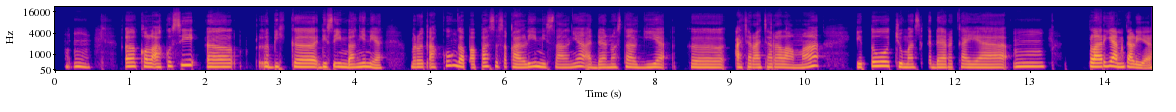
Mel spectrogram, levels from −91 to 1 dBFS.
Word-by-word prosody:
Mmm, 225 Hz, -2 st, -1 dB, 0.5 s
eee, 250 Hz, 0 st, +5 dB
kalau 230 Hz, -3 st, +2 dB
aku, 210 Hz, +6 st, -1 dB
sih, 330 Hz, +4 st, +1 dB, 0.2 s
eee, 225 Hz, 0 st, +3 dB, 0.4 s
lebih 230 Hz, 0 st, 0 dB
ke 220 Hz, -3 st, +3 dB
diseimbangin 225 Hz, 0 st, +2 dB
ya. 165 Hz, -2 st, -1 dB, 0.4 s
Menurut 210 Hz, +2 st, -1 dB
aku 250 Hz, +10 st, -3 dB
nggak 230 Hz, -4 st, +3 dB
papa 245 Hz, +6 st, -1 dB
sesekali 215 Hz, 0 st, 0 dB
misalnya 205 Hz, +3 st, -2 dB
ada 185 Hz, +1 st, -1 dB
nostalgia 195 Hz, 0 st, -1 dB, 0.3 s
ke 195 Hz, -2 st, 0 dB, 0.2 s
acara-acara 195 Hz, 0 st, -1 dB
lama, 185 Hz, -, 0 dB, 0.5 s
itu 270 Hz, +6 st, +3 dB
cuma 200 Hz, -3 st, +2 dB
sekedar 195 Hz, 0 st, -3 dB
kayak, 190 Hz, -2 st, -1 dB
mmm, 245 Hz, +1 st, +1 dB, 0.6 s
pelarian 240 Hz, 0 st, +6 dB
kali 200 Hz, -8 st, +1 dB
ya. 170 Hz, -, -1 dB
210 Hz, 120 wpm, -22 LUFS, 195-235 Hz, 0.6 s, pelarian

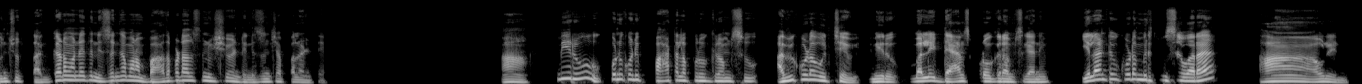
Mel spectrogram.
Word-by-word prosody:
కొంచుం 135 Hz, +2 st, -3 dB
తగ్గడవనేది 195 Hz, -, 0 dB
నిజంగా 180 Hz, +7 st, -2 dB
మనం 170 Hz, -5 st, +2 dB
బాధపడాల్సిన 180 Hz, +7 st, -1 dB
విషయవే 150 Hz, +1 st, -2 dB
అండి 110 Hz, -2 st, -5 dB
నిజం 125 Hz, +4 st, -5 dB
చెప్పాలంటే. 110 Hz, -6 st, -8 dB, 1.8 s
ఆ! 120 Hz, -, +1 dB, 0.5 s
మీరూ 270 Hz, -1 st, +2 dB, 0.3 s
కొన్ని 235 Hz, 0 st, 0 dB
కొన్ని 220 Hz, -2 st, 0 dB, 0.2 s
పాటల 175 Hz, +3 st, 0 dB
ప్రోగ్రామ్సు, 155 Hz, -3 st, 0 dB, 0.3 s
అవి 170 Hz, +6 st, +5 dB
కూడా 225 Hz, -1 st, +3 dB
ఒచ్చేవి. 110 Hz, -, 0 dB, 0.2 s
మీరు 130 Hz, -2 st, +3 dB, 0.3 s
మళ్ళీ 160 Hz, +3 st, +6 dB
డాన్స్ 135 Hz, +3 st, +2 dB
ప్రోగ్రామ్స్ 130 Hz, -4 st, +1 dB
గానీ, 115 Hz, +1 st, 0 dB, 0.4 s
ఇలాంటివి 225 Hz, +4 st, +3 dB
కూడా 240 Hz, -, +1 dB
మీరు 185 Hz, -5 st, 0 dB
చూసేవారా? 170 Hz, +1 st, +5 dB, 0.6 s
ఆ! -, -, +6 dB, 0.4 s
అవునండి. 115 Hz, -7 st, -2 dB
155 Hz, 130 wpm, -23 LUFS, 125-190 Hz, 1.8 s, మళ్ళీ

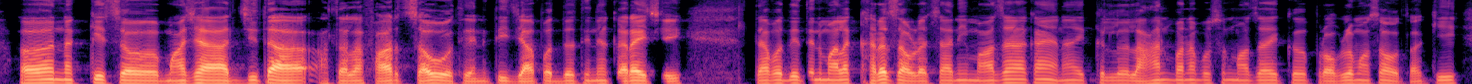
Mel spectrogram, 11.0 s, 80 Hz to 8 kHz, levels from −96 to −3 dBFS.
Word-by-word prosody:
अ, 120 Hz, +2 st, +5 dB
नक्कीच 120 Hz, 0 st, -1 dB
अ, 105 Hz, -2 st, +5 dB
माझ्या 105 Hz, +3 st, +3 dB
आजीचा 105 Hz, +2 st, +3 dB, 0.3 s
हाताला 100 Hz, +2 st, -1 dB
फार 100 Hz, +3 st, +3 dB
चव -, -, +5 dB
होती 100 Hz, -4 st, +1 dB
आणि 95 Hz, 0 st, -6 dB
ती 105 Hz, -, -2 dB
ज्या 90 Hz, 0 st, +2 dB
पद्धतीनं 100 Hz, +2 st, -3 dB
करायची 95 Hz, -1 st, +2 dB, 0.6 s
त्या 110 Hz, +1 st, 0 dB
पद्धतीने 115 Hz, +1 st, -2 dB
मला 115 Hz, +1 st, +1 dB
खरंच 125 Hz, 0 st, +2 dB
आवडायचं 100 Hz, +1 st, 0 dB
आणि 110 Hz, +1 st, -4 dB
माझा 110 Hz, +5 st, -2 dB
काय 130 Hz, 0 st, -2 dB
आहे 120 Hz, -, -3 dB
ना 110 Hz, +1 st, -7 dB
एक 110 Hz, +1 st, -9 dB
ल 105 Hz, 0 st, -5 dB
लहानपणापासून 115 Hz, +3 st, -5 dB
माझा 110 Hz, +1 st, -5 dB
एक 110 Hz, 0 st, -6 dB
अ, 110 Hz, -, -2 dB
प्रॉब्लेम 105 Hz, +4 st, -3 dB
असा 110 Hz, +2 st, -6 dB
होता, 95 Hz, -3 st, -5 dB
की 115 Hz, +1 st, -4 dB
110 Hz, 185 wpm, -21 LUFS, 100-115 Hz, 0.6 s, अ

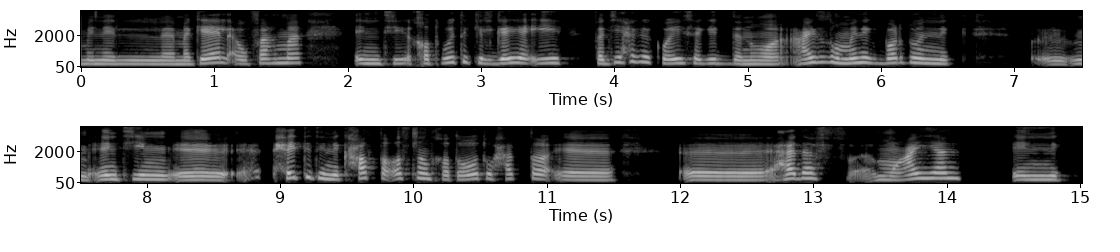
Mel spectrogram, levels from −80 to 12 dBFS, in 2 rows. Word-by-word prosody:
من 195 Hz, 0 st, -1 dB
المجال، 190 Hz, +4 st, +1 dB
أو 200 Hz, -1 st, -4 dB
فاهمة 235 Hz, +4 st, -1 dB, 0.4 s
أنتِ 210 Hz, 0 st, -2 dB
خطوِتِك 245 Hz, +5 st, -3 dB
الجاية 230 Hz, +4 st, +5 dB
إيه؟ 235 Hz, +1 st, -1 dB, 0.2 s
فدي 205 Hz, +7 st, -2 dB
حاجة 295 Hz, -1 st, -2 dB
كويسة 230 Hz, -3 st, 0 dB
جدًا. 205 Hz, -3 st, -3 dB
وعايزة 190 Hz, +8 st, 0 dB
أطمّنِك 250 Hz, -1 st, +3 dB
برضه 240 Hz, +3 st, 0 dB
آآ 245 Hz, -, +6 dB
إنِّك 210 Hz, -2 st, -1 dB, 0.5 s
أ 195 Hz, -, -4 dB
أنتِ 225 Hz, +1 st, -1 dB
ن 220 Hz, -2 st, +3 dB
آآ 190 Hz, -, +3 dB
ح 415 Hz, -10 st, -11 dB, 0.2 s
حتّة 290 Hz, -1 st, +1 dB
إنِّك 225 Hz, -2 st, +2 dB
حاطّة 275 Hz, -2 st, +1 dB
أصلًا 260 Hz, +1 st, 0 dB
خطوات، 220 Hz, +2 st, -1 dB
وحاطّة 245 Hz, -1 st, -2 dB
آآ 190 Hz, -1 st, 0 dB, 0.5 s
آآ 190 Hz, -1 st, +2 dB
هدف 260 Hz, +1 st, +1 dB, 0.2 s
معيّن 275 Hz, +9 st, +2 dB, 0.4 s
إنِّك 205 Hz, -1 st, -1 dB
220 Hz, 130 wpm, -22 LUFS, 195-255 Hz, 0.5 s, آآ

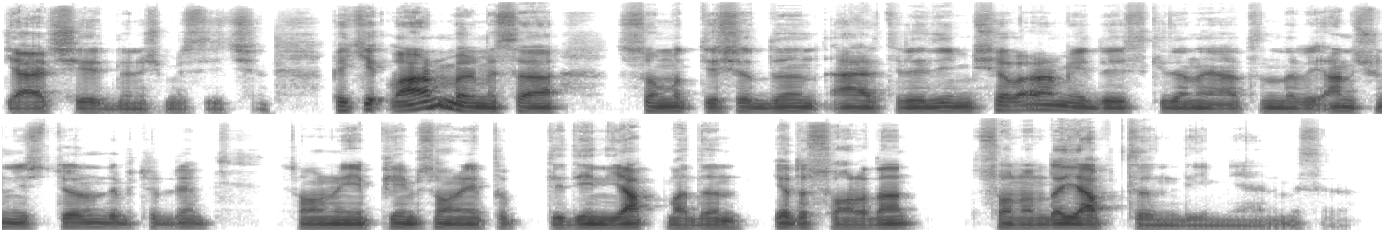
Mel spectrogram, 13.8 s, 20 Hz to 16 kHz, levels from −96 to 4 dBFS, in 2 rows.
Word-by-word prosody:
gerçeğe 75 Hz, -4 st, +1 dB
dönüşmesi 70 Hz, +1 st, -10 dB
için. -, -, -13 dB, 0.3 s
Peki -, -, +1 dB
var -, -, +10 dB
mı -, -, +3 dB
böyle 100 Hz, -, +6 dB
mesela 90 Hz, 0 st, +2 dB, 0.2 s
somut 95 Hz, -1 st, -3 dB
yaşadığın, 95 Hz, 0 st, -1 dB
ertelediğin 90 Hz, +2 st, 0 dB
bir 85 Hz, -, -7 dB
şey 110 Hz, -1 st, -1 dB
var 120 Hz, -, +3 dB
mıydı 90 Hz, -6 st, 0 dB
eskiden 85 Hz, 0 st, -4 dB
hayatında? 80 Hz, 0 st, -3 dB
Yani 95 Hz, 0 st, -1 dB
şunu 95 Hz, 0 st, -4 dB
istiyorum 95 Hz, +1 st, -3 dB
da 90 Hz, -, -3 dB
bir 85 Hz, -, -17 dB
türlü 90 Hz, -1 st, -8 dB, 0.4 s
sonra 85 Hz, +1 st, -1 dB
yapayım, 85 Hz, +1 st, -1 dB
sonra 85 Hz, -2 st, -1 dB
yapıp 80 Hz, -, -8 dB
dediğin, 80 Hz, +1 st, +1 dB
yapmadın 80 Hz, -3 st, +2 dB
ya -, -, +1 dB
da -, -, -1 dB
sonradan, 80 Hz, +3 st, -1 dB, 0.3 s
sonunda 80 Hz, 0 st, -1 dB
yaptığın 70 Hz, -5 st, +3 dB
diyeyim 65 Hz, -1 st, -11 dB
yani 65 Hz, -1 st, -15 dB
mesela. -, -, -21 dB
85 Hz, 160 wpm, -27 LUFS, 80-90 Hz, 0.4 s, var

